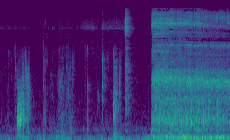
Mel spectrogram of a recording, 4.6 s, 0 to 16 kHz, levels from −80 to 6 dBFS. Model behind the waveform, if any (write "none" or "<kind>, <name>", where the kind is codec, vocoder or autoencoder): vocoder, BigVGAN v2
